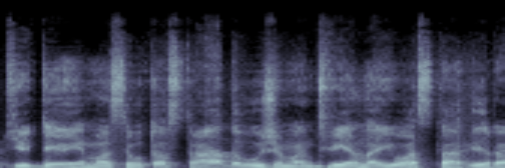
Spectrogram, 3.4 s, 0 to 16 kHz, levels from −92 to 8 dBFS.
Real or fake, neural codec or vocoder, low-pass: fake; codec, 44.1 kHz, 2.6 kbps, DAC; 14.4 kHz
